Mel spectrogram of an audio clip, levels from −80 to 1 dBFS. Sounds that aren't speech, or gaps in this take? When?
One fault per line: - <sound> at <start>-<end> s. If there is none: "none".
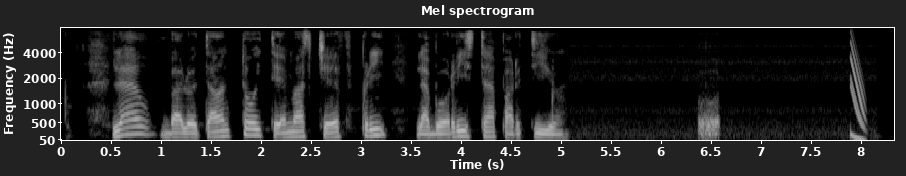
- laugh at 6.4-6.6 s
- chirp at 7.9-8.1 s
